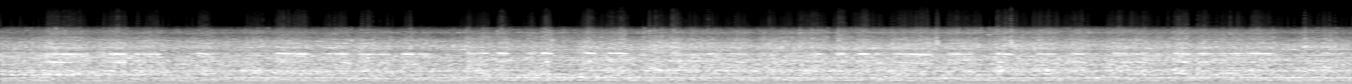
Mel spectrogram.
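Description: A tractor engine chugs loudly and steadily close by.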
